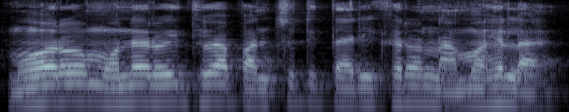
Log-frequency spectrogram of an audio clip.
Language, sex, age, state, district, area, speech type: Odia, male, 60+, Odisha, Kandhamal, rural, spontaneous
